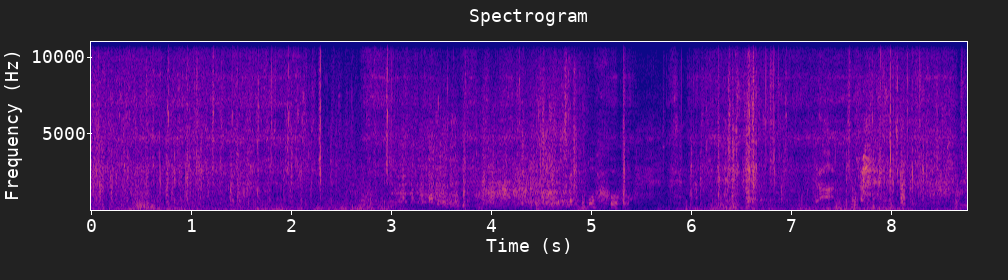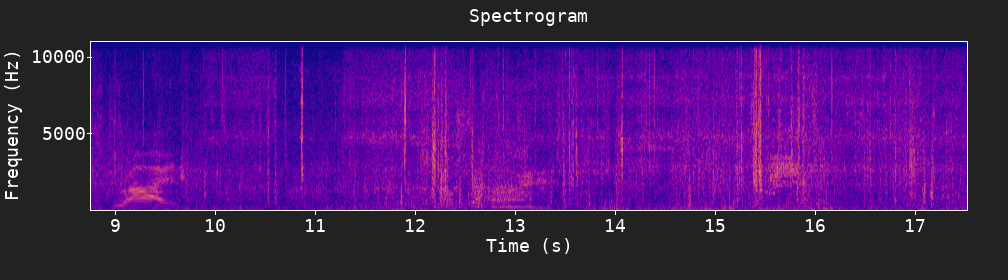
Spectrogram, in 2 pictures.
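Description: A mountain bike's frame and chain clatter over bumps.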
